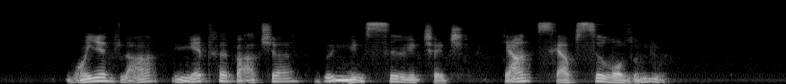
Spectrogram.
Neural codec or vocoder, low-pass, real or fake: codec, 16 kHz, 1 kbps, FunCodec, trained on Chinese and English, 50 frames a second; 7.2 kHz; fake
